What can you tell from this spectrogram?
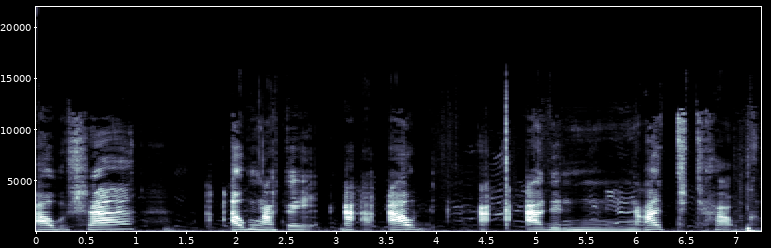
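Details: Young woman whose speech impediment began around third grade with hearing loss (deafness); she had speech therapy at school, doctors found no cause, and she suspects premature birth: speech impediment.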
